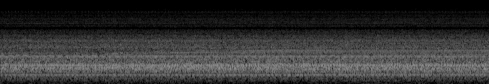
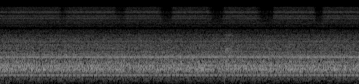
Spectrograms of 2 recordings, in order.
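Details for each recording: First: IBM DPS-2000BD server power supply at 14.6 V feeding several battery chargers, total 120-130 A: steady fan rush with faint constant whine, no hiss from the supply under full load, normal operation, not even lukewarm. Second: IBM DPS-2000BD power supply feeding several battery chargers at about 60–70 A total: steady high hiss with a faint tone dipping and swelling about twice a second as output voltage fluctuates under load.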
